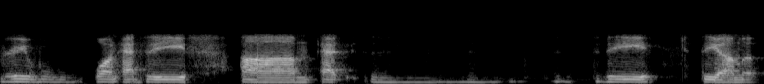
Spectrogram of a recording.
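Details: Stuttering in a 27-year-old adult who self-identifies as a person who stutters, speaking at an online stuttering association open mic.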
